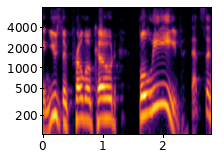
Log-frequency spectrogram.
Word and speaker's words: Bleav: Head to the website today and use the promo code BELIEVE. That's the name of the program. BLEAV is how you spell it, and get in on the action.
